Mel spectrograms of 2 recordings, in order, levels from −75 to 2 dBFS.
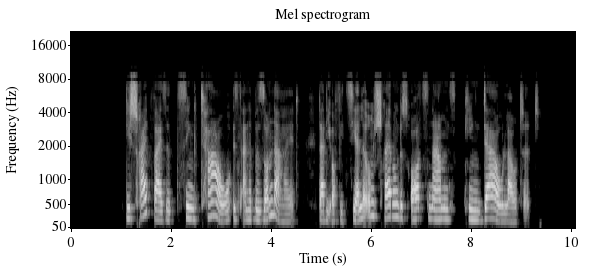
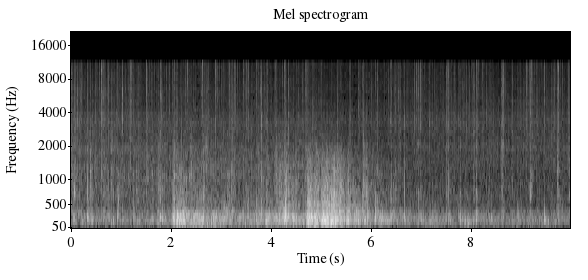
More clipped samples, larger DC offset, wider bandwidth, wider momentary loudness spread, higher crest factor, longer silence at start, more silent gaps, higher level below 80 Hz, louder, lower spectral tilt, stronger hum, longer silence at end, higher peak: neither; neither; second, 9.6 kHz vs 12 kHz; second, 13 LU vs 16 LU; about the same, 16 dB vs 20 dB; first, 1.1 s vs 0 s; neither; second, -66 dBFS vs -46 dBFS; first, -16 LUFS vs -21 LUFS; second, -2.5 dB/octave vs -6 dB/octave; neither; first, 0.75 s vs 0 s; about the same, 0 dBFS vs 0 dBFS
